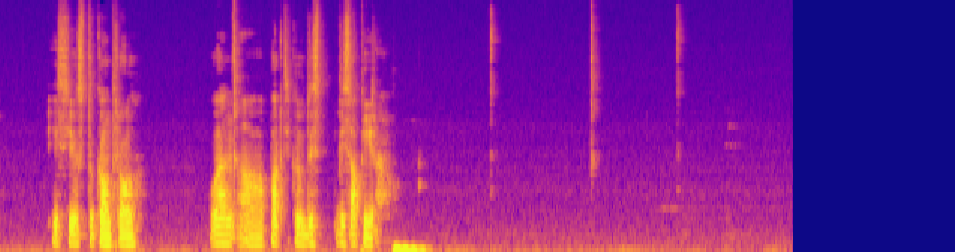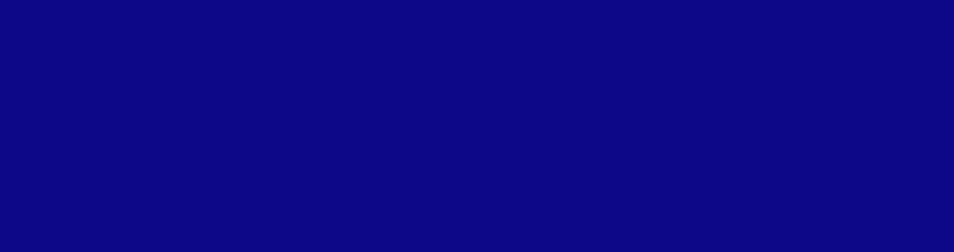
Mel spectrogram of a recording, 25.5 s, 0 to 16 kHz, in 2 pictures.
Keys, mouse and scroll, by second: 6.5 click, 9.0 click.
